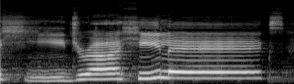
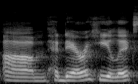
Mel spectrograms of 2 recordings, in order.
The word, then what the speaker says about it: Hedera Helix: For those that are new to the channel, I say Hydra Helix and correct myself to Hedera Helix because for the longest time I thought that was the way to pronounce it.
